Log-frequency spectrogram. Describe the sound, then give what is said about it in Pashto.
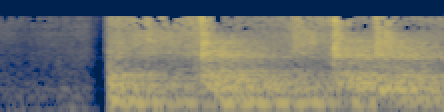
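Farmers in the Dand district of Kandahar beat harvested basil to separate it from the stalks. A dense, rustling thrashing noise starts abruptly after a quiet moment and continues loudly, with a few sharper thuds standing out. “د کندهار په ډنډ ولسوالۍ کې کروندګر خپل راټول سوي د ریحانو حاصلات ټکوي تر څو ریحان له بوټو جلا کړي.”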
